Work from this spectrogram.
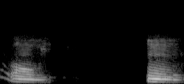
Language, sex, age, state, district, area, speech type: Tamil, male, 60+, Tamil Nadu, Ariyalur, rural, conversation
